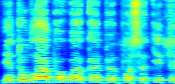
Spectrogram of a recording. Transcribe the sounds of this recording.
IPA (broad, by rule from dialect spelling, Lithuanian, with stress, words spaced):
ɪ tuː ˈlˠɑːpʲuː kɐ ˈkɐɪp ɪ pɐsɐˈkʲiːtʲɪ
